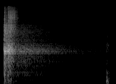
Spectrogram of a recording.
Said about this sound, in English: all this is like this really punchy snap sample, which I just put through a bunch of reverb.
